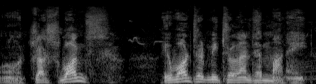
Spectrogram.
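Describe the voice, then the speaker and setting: A man playing a roguish, foul-mouthed medieval mercenary in a video game, with a blunt, wry way of telling things and a gravelly, husky voice. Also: lowish voice, very animated, a little slow, fairly bright tone, heavily acted. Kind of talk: dramatic video game dialogue.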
